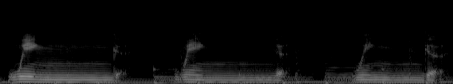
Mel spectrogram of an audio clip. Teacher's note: when you make that last little g sound it's almost like you're holding something down and then you release it to make that kind of pop of a g sound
